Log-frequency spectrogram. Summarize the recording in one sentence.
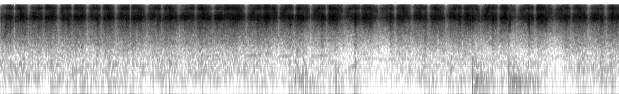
Something is being wet sanded with fast swipes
